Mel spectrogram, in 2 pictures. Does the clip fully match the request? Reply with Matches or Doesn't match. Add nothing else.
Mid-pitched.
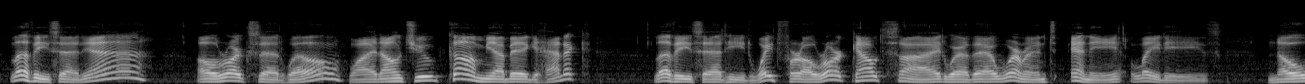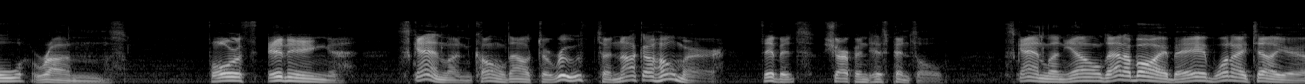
Doesn't match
